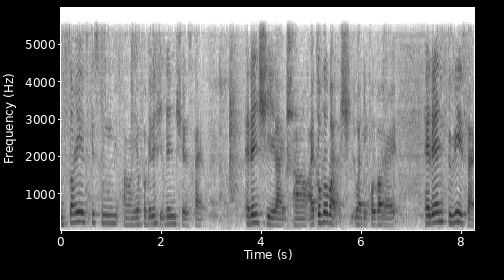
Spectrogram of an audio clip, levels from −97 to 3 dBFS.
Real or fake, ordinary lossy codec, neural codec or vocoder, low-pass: fake; none; codec, 16 kHz, 2 kbps, FreqCodec, larger model; 5.4 kHz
